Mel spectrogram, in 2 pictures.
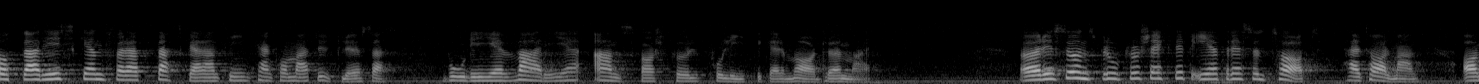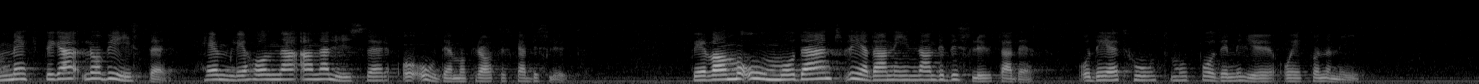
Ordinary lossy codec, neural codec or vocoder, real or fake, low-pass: none; none; real; 7.2 kHz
